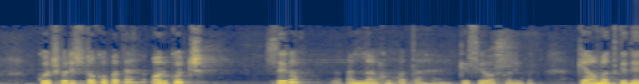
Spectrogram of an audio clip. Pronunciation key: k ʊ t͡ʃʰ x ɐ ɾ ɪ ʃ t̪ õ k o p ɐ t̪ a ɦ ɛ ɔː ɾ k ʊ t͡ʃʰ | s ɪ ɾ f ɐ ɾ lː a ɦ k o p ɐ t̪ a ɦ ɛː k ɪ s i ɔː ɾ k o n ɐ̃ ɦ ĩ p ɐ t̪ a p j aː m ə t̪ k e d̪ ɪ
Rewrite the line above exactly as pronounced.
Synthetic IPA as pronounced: k ʊ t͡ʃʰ f ɐ ɾ ɪ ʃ t̪ õ k o p ɐ t̪ a ɦ ɛ ɔː ɾ k ʊ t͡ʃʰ | s ɪ ɾ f ɐ lː a ɦ k o p ɐ t̪ a ɦ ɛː k ɪ s i ɔː ɾ k o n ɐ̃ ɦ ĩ p ɐ t̪ a k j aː m ə t̪ k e d̪ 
